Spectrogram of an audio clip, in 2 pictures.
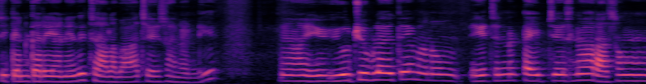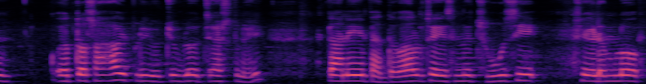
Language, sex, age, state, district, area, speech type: Telugu, female, 18-30, Andhra Pradesh, Anakapalli, urban, spontaneous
